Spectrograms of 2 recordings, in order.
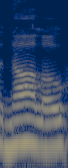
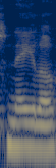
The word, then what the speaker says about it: Nalo: before the con I learned that it is pronounced Nalo Hopkinson and not Nalo Hopkinson.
